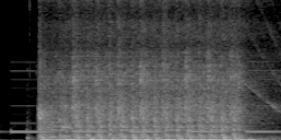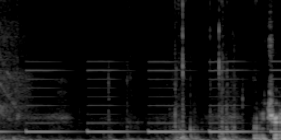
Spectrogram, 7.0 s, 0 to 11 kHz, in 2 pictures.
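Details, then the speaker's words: 1985 Porsche 944 that suddenly quit while driving: starter cranks steadily about three and a half compression beats per second under three seconds, never catches; no tach bounce, owner suspects failed speed sensor, unconfirmed. "So it is a crank no start."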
